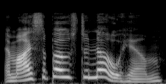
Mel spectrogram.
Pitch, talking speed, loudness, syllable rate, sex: 215 Hz, 215 wpm, -18 LUFS, 5.1 syllables/s, female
